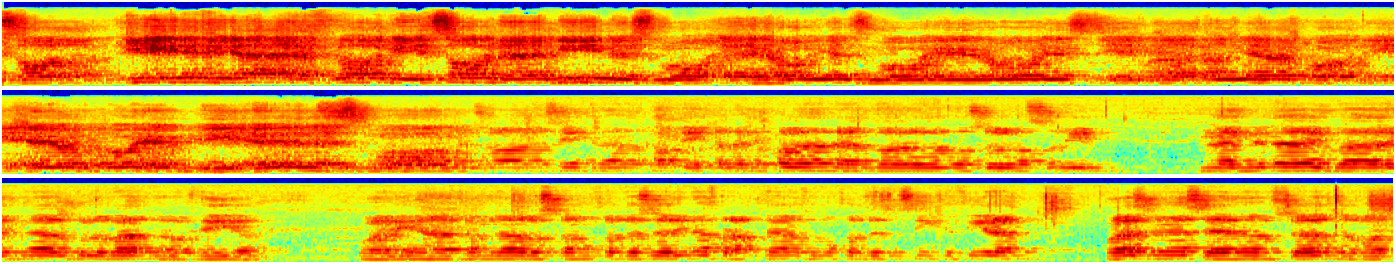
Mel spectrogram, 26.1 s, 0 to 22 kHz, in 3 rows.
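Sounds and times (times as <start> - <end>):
group of voices chanting: 0.0 - 11.6.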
